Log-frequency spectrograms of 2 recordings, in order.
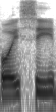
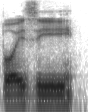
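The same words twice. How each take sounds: First: The middle consonant is an s sound. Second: The middle consonant is a z sound. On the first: This is how locals say the name. The speaker calls it right. "start saying Boise ... that's the way we say it" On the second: This is how outsiders say the name. The speaker calls it wrong. "I too thought it was Boise"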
